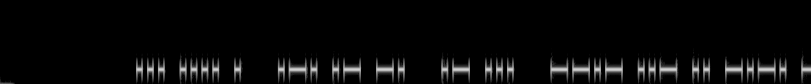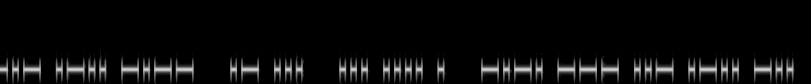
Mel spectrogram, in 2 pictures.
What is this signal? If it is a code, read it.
Morse code, heard as a keyed tone, about 22 wpm, 700 Hz. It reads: SHE RAN AS QUICKLY AS SHE COULD
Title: Sentences from Top 1000 Words - Review Part 4 - 22wpm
